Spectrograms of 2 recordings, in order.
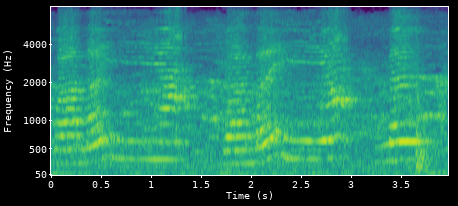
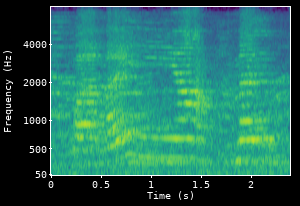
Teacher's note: Yang ni kita kena bunyikan nun mati ni berserta dengung, masukkan dalam ya. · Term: idgham ma'al gunnah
